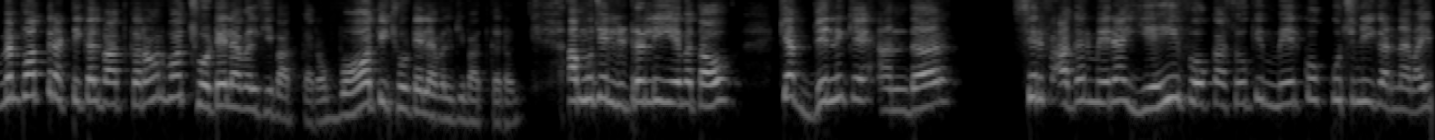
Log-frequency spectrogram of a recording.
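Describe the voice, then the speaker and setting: A man's voice: extremely high pitch, darkish tone. A man running a live online sales training, emphatic and firing rhetorical questions, urging viewers to answer in the chat.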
